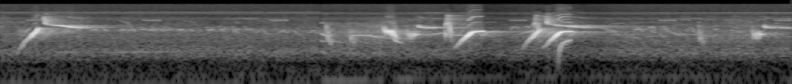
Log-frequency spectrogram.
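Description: A common blackbird sings clear, sharply rising whistled notes in short bursts, some slurred and squeaky, with pauses between phrases and a faint steady high hiss behind.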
